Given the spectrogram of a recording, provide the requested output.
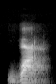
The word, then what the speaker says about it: white: I 我们请进来 W 是 I 啊 Yes White I've told you guys W H 在一起 H 不念的没有音标的 H 是 silent letter W N H H 是 silent 不念的 OK White White White, 刚才短点 white, white color, Snow White.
